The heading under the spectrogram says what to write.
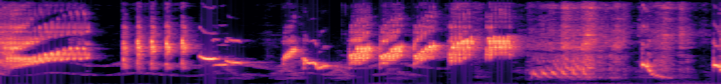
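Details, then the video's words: Asian pied starling performing a gacor, isian-filled song: a buzzy whistled opening, clipped rapid chatter, varied warbling phrases and a harsh rattling burst, with a faint low hum beneath. "Jalak suren Gacor Full Isian Mewah Langsung Nembak Ngerol"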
